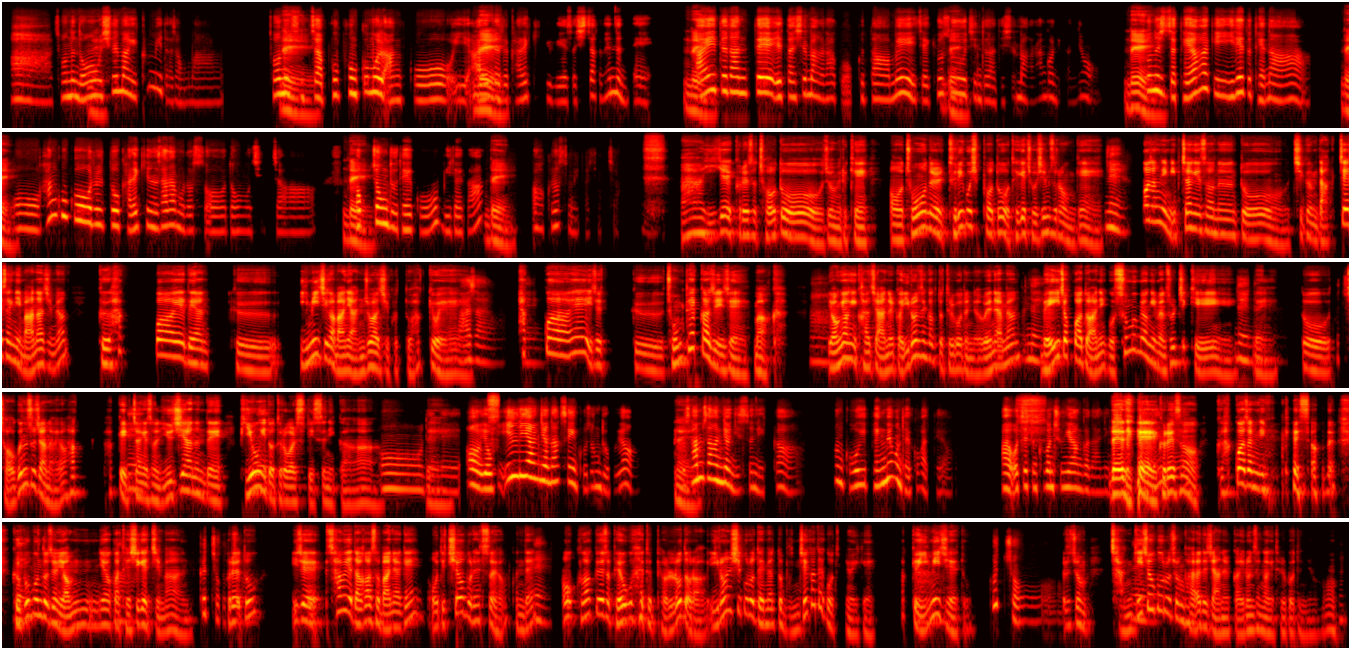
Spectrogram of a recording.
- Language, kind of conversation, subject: Korean, advice, 사회적 압력 속에서도 진정성을 유지하려면 어떻게 해야 할까요?
- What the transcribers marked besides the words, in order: other background noise; laughing while speaking: "네네"; laughing while speaking: "학과장님께서는"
